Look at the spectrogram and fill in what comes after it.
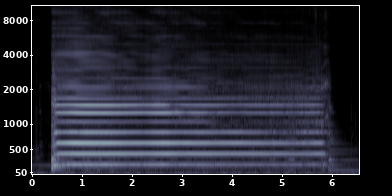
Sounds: Music, Bowed string instrument, Musical instrument

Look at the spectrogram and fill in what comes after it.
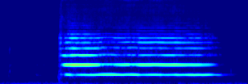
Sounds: woodwind instrument, Musical instrument, Music

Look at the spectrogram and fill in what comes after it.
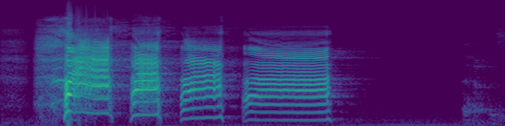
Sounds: Human voice, Laughter

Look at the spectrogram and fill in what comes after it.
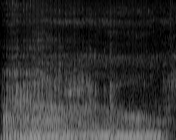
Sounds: Dog, Growling, pets, Animal

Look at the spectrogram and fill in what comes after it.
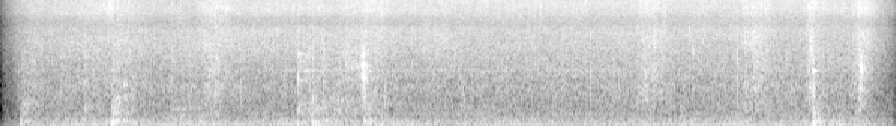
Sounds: home sounds, Frying (food)

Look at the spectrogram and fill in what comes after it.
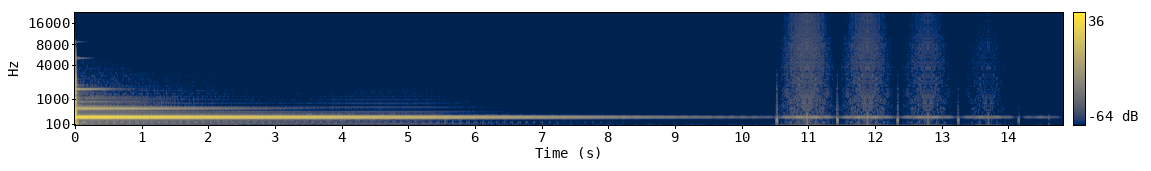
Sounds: Piano, Music, Musical instrument, Keyboard (musical)

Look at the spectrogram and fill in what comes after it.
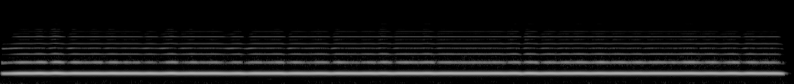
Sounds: Musical instrument, Music, Wind instrument

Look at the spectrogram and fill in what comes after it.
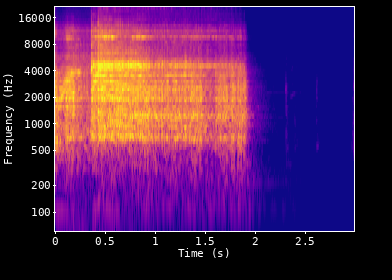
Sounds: Tools

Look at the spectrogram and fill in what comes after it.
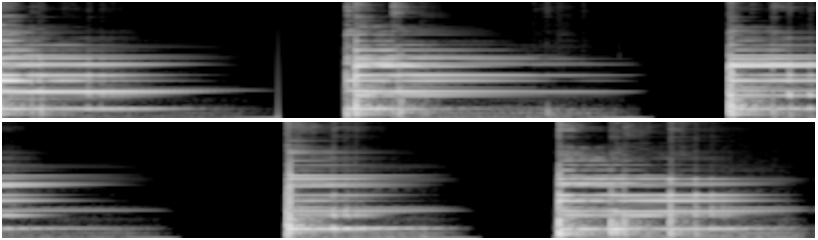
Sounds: Thump

